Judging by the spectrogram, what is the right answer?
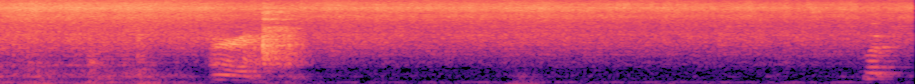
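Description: Toast and very fatty lardons fry in a greasy pan with a steady, close sizzle, broken by a brief scrape as pieces are flipped and a soft voice in the background.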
